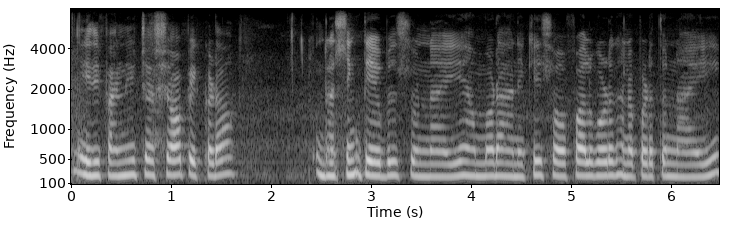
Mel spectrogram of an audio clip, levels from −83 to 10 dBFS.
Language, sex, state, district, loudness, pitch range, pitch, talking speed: Telugu, female, Andhra Pradesh, Sri Satya Sai, -16 LUFS, 220-235 Hz, 225 Hz, 100 wpm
